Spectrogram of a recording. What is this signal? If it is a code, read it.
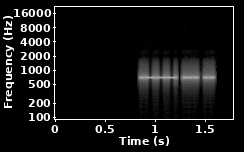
Morse code, heard as a keyed tone, about 46 wpm, 700 Hz. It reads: JSI
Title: Three Challenging Letter-Number Combinations 45wpm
